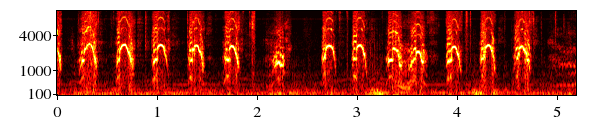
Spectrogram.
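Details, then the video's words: A 10-month-old Pomeranian named Lexi yaps at the windshield wipers that scare her, giving shrill, evenly spaced barks about three per second in a steady unbroken string. "Barking Beserkly at the windshield wipers!"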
